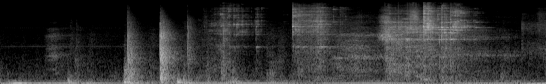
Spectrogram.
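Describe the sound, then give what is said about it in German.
Shards of broken drinking glasses in a kitchen clink and scrape together in a few sharp, bright bursts, followed by a rustling, crunching shuffle of glass pieces. “Die haben unsere Gläser zerbrochen.”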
